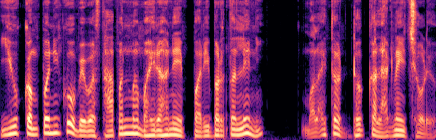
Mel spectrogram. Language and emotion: Nepali, sad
